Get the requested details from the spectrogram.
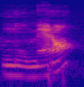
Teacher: as vogais E e O na palavra são pronunciadas com som aberto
